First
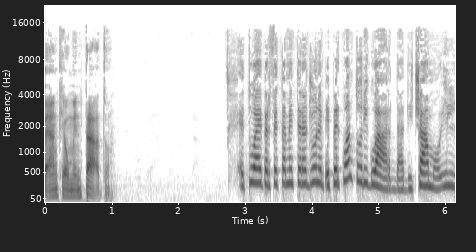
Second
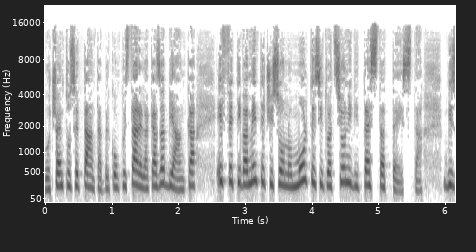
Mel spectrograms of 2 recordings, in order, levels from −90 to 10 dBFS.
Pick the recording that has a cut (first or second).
first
